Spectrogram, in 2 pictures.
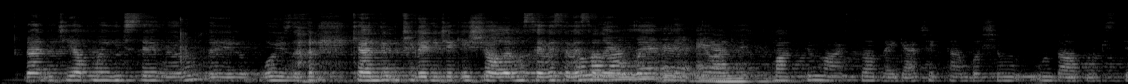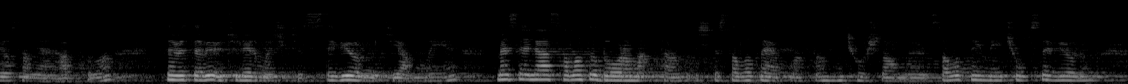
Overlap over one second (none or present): present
